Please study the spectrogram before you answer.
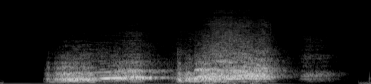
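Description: A polar bear gives a deep, rasping roar in two long, throaty bursts, then a shorter grunting tail, all within about three seconds.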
